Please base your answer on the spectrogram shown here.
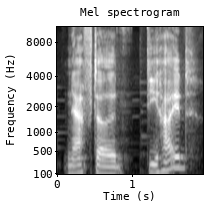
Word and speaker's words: naphthaldehyde: So really the only thing here is the naphthaldehyde. Naphthaldehyde, that's how that's pronounced.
